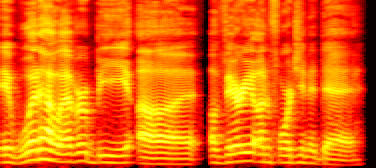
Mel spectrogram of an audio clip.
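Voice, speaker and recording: The recording is very clean, with a silent background. A man with a fairly high pitch sounds animated, his pitch swinging very widely. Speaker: esports streamer and caster. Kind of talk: live stream commentary. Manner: casual, animated.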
